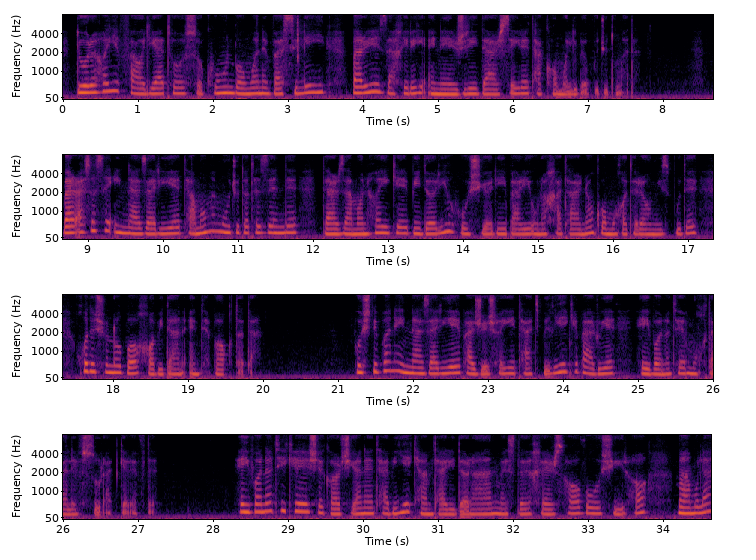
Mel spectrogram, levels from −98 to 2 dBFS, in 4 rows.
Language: Persian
